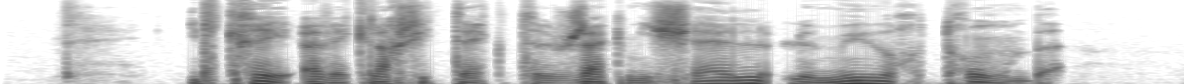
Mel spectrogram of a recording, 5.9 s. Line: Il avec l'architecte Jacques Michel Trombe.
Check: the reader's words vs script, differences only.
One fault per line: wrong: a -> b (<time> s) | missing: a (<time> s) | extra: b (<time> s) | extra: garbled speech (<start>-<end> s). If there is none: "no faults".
extra: crée (1.1 s)
extra: le Mur (3.9 s)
